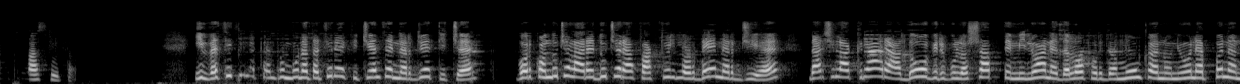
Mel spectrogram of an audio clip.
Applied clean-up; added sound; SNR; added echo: neural mask model DeepFilterNet 3.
